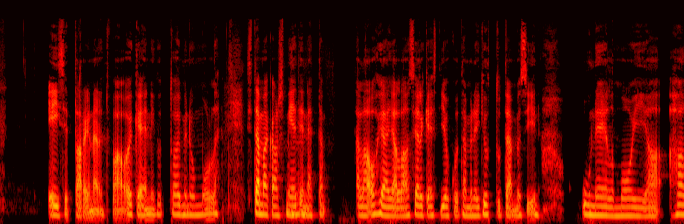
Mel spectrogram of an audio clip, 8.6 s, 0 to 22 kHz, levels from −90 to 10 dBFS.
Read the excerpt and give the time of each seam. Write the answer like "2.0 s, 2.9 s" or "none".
2.1 s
